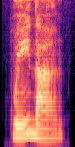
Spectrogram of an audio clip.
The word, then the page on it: 为难: wéi nán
